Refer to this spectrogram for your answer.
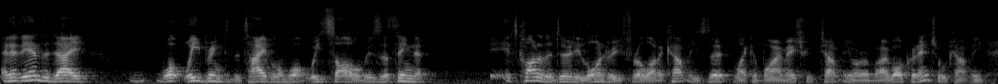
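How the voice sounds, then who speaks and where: Talking at a very fast pace, a man with a medium pitch and an Australian accent uses ordinary pitch variation. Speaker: company founder. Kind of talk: interview. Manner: casual, with fillers.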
